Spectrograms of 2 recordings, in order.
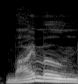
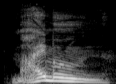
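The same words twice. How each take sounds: First: Louder, insistent shout. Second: Very loud, booming roar. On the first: Farmer corrects his rival's claim to the moon, shouting. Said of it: "shouted Nagel". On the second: Farmer outdoes both rivals claiming the moon, roaring. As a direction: roar it, topping every other voice. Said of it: "roared Zeke". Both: A narrator's reading.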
